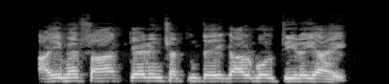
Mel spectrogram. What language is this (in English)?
Sindhi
